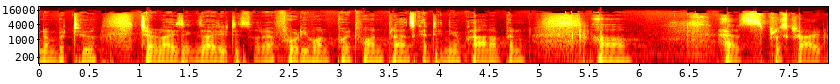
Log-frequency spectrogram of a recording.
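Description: A doctor dictating notes into a dictaphone recording in a halting, flat manner, with many filler pauses, spelling words out and saying punctuation aloud. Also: male voice, mid-range voice, low-quality recording. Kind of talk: medical dictation.

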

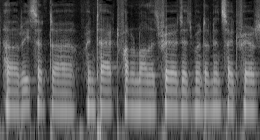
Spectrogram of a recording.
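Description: A male clinician with a mid-range voice dictates a medical note, saying the punctuation aloud. His delivery is flat and monotone, broken into short, halting fragments. The recording is clearly noisy, with background ambience.

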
